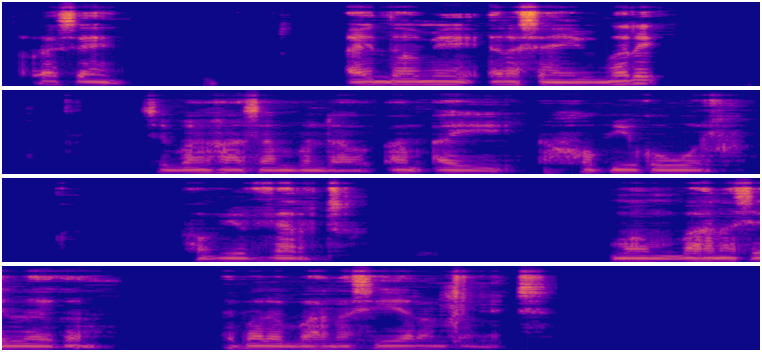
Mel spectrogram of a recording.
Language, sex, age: Wolof, male, 25-35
